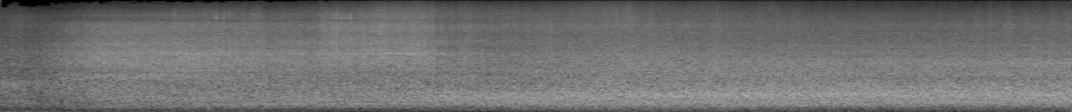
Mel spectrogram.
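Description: A freight train rumbles and rattles past on the tracks, growing louder as it nears.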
